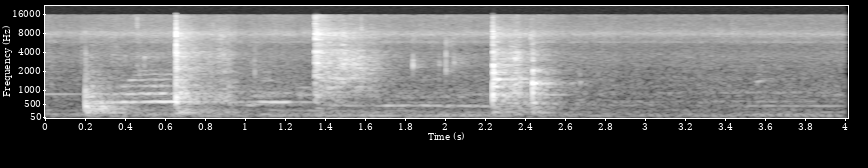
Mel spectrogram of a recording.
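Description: A metal spatula and ladle knocking and scraping against an aluminium wok while stirring a coconut-milk curry: about five sharp clinks in the first two and a half seconds, some ringing briefly, then quiet.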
